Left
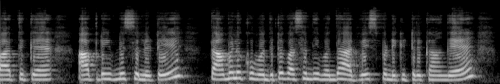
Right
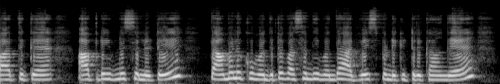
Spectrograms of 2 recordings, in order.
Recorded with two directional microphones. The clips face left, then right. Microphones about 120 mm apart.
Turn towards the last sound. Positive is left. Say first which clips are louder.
# right 3 dB
turn(degrees=-25)  # may be behind; listen again after turning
